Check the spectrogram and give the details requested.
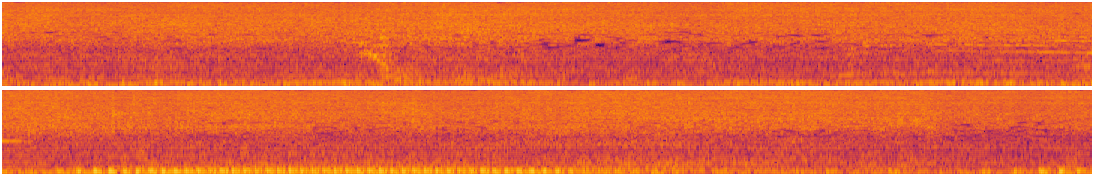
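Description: Cubed pork and onions frying in oil in a wok, sizzling steadily while they are stirred.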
